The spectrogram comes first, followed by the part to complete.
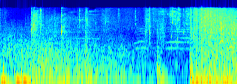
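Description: War-film battle soundtrack: a loud, dense din of deep rumble and sharp strikes, with a voice shouting briefly about a second and a half in.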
